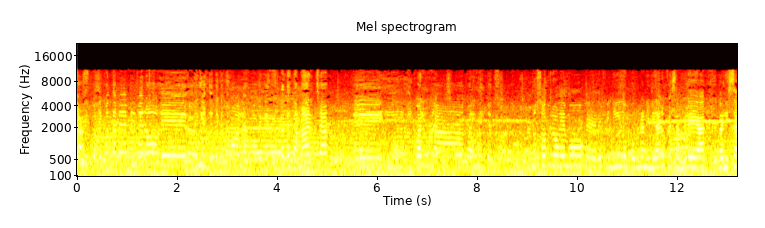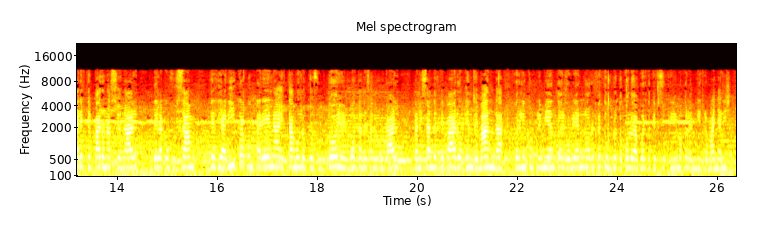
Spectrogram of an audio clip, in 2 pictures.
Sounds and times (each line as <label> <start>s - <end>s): Conversaciones varias entre vendedores de hamburguesas de soya 0.0s - 26.3s
Secretaria general de la agrupacion Javiera Corvalán explica 0.0s - 26.3s
crowd 0.0s - 26.3s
